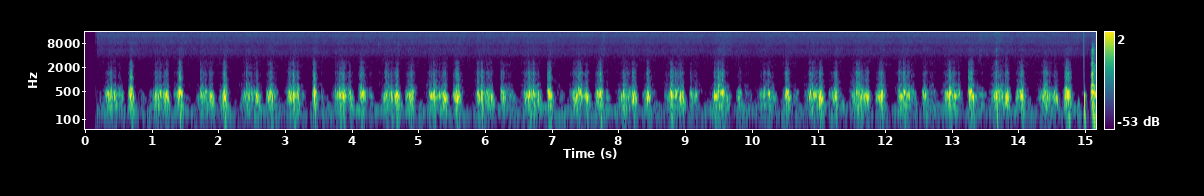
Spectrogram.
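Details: Heart sounds recorded at position P while seated, compared across two tests: steady muffled heart thumps through a stethoscope at roughly 85 beats a minute.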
